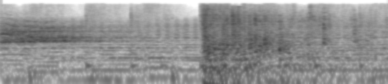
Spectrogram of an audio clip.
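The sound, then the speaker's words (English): A car crash: tires squeal in a sustained, high-pitched skid, then a loud impact hits with smashing and shattering glass, followed by a rumbling, crunching aftermath. “I know the first car crash would have jostled even you up.”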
